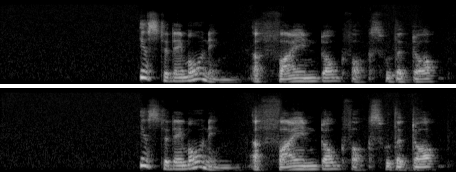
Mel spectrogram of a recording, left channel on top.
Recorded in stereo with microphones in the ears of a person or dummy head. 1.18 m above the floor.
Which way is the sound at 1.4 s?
25° left (ahead or behind).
